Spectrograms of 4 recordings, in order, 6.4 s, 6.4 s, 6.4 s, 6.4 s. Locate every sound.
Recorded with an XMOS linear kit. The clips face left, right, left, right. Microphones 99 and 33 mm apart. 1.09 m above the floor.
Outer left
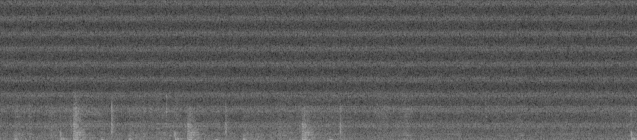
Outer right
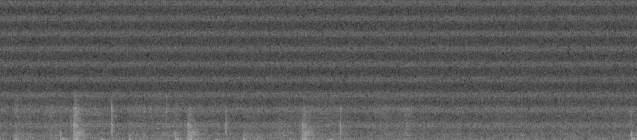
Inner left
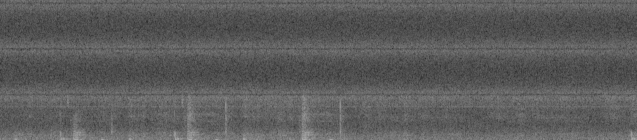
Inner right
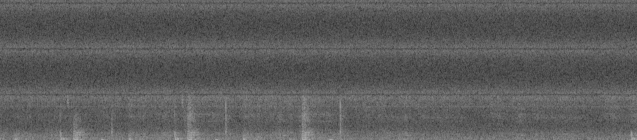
Only background noise.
